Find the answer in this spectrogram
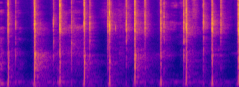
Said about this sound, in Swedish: Ja, ja, vi gör så här, vi, först applåderar vi det här, för jag, jag vet inte vad vi annars kan göra, för det är...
